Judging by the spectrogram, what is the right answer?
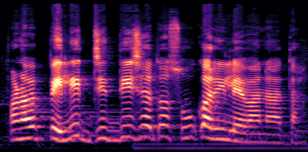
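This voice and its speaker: An actress playing a patient, worried wife and elder sister-in-law who reasons calmly about family troubles. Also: female voice, sits high, fast talker, soft background music. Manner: calm, reasoning, then pushing back. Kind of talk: family drama acting.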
